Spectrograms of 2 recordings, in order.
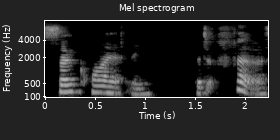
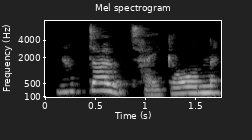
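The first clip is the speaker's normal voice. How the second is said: tired, weary, slower. Pod speaks as Homily moans and Arietti begins to cry, in a tired voice. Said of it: "said Pod in a tired voice".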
